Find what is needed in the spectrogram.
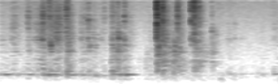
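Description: A run of sharp clicks and taps from plastic dolls and toy pieces being handled and knocked together, several of them bunched just after the first second.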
